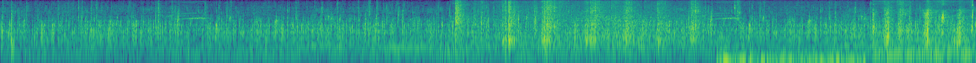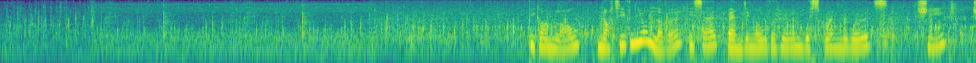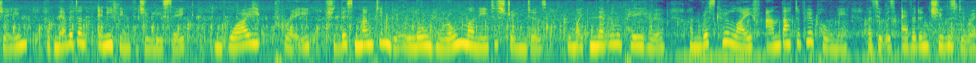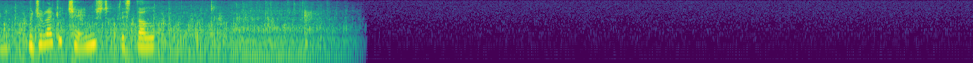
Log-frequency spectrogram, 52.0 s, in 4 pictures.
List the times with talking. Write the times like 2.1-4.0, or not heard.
20.1-41.1.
